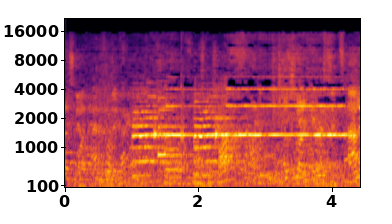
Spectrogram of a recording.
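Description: A murmur of voices, then about a second in, music starts over it: sustained instrument notes, one high note held for more than two seconds.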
